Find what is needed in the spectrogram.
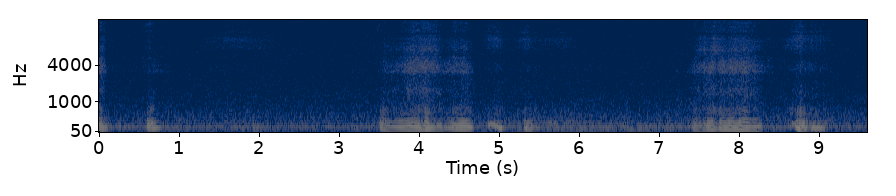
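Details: Sheep asleep: deep, rattling inspiratory snores about 15 a minute, unevenly spaced, with soft snorts between; snoring.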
